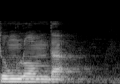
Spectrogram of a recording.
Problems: none marked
